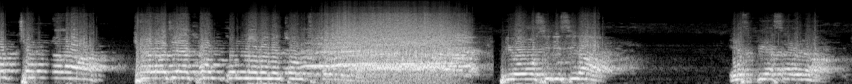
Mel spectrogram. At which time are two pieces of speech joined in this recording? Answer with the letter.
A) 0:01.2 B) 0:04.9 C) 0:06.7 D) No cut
B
